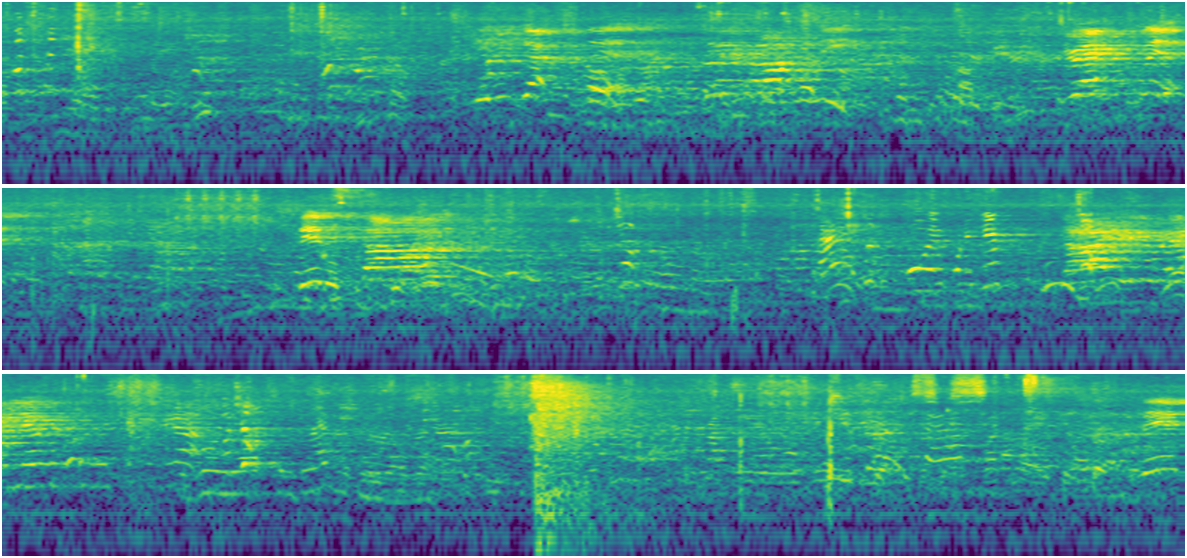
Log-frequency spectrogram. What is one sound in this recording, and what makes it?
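A man calls out short commands to a dog in a large echoing hall.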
